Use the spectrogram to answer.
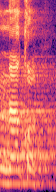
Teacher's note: قاف حروف قلقلہ میں سے ہے اور اس پر جزم ہے اس لیے قاف میں قلقلہ ہوگا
